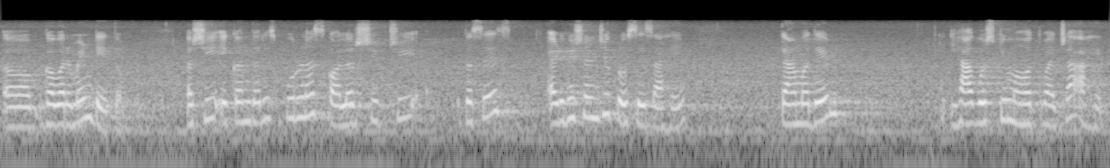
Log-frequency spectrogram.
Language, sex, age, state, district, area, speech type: Marathi, female, 18-30, Maharashtra, Sindhudurg, rural, spontaneous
